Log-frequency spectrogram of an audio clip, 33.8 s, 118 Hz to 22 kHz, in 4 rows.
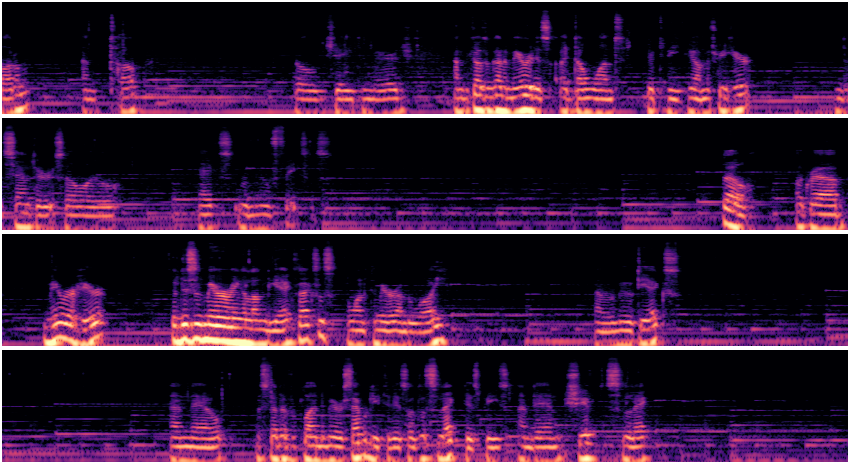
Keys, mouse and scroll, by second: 0.7 shift+click, 3.1 ctrl+j, 4.5-6.3 middle drag, 6.3 Tab, 7.7 3, 8.1 click, 9.2 shift+click, 10.0 x, 11.2 scroll down 3, 11.5-13.1 middle drag, 13.1 Tab, 14.1-14.7 middle drag, 14.7 click, 17.4 click, 18.3-18.8 middle drag, 18.8 scroll down 1, 19.0-21.5 middle drag, 21.5 click, 23.5 click, 24.0-26.5 middle drag, 26.5-26.8 scroll up 1, 27.6-28.8 shift+middle drag, 28.8 drag, 31.6 shift+click.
